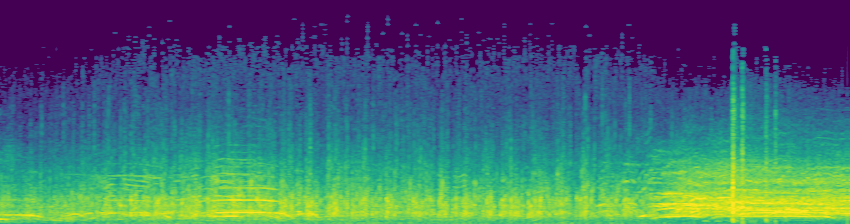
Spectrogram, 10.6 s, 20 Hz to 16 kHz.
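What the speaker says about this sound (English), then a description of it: "let's have a round of applause for the 2023 National Champions, the Middlebury Panthers." Crowd applause and cheering for the Middlebury Panthers, 2023 NCAA Division III field hockey national champions, a steady clapping wash mixed with shouts, whoops and horn-like honks that swells louder near the end, with voices throughout.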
